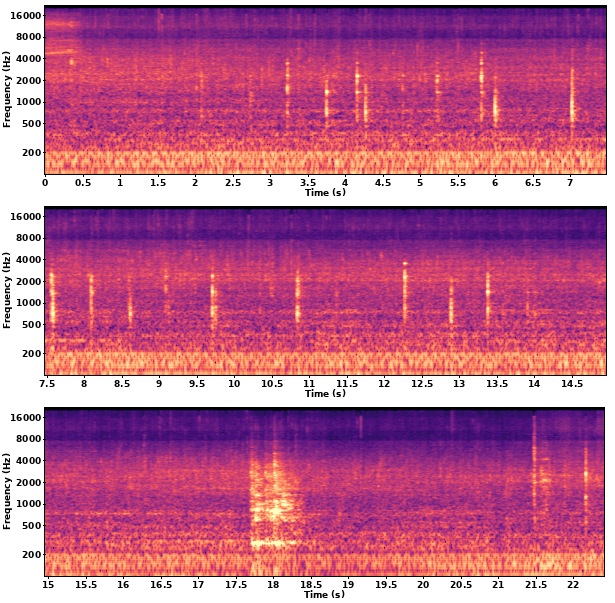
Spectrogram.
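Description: Sweet and sour chicken frying in a pan, a steady soft sizzle under sharp, periodic scrapes and clicks of a utensil stirring, with a brief louder burst of sizzling near the end.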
